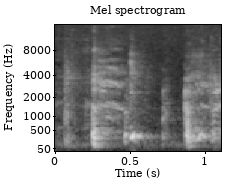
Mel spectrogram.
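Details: Three short harsh voiced bursts, cough-like retching from an adult gagging while eating disgusting food in an eating challenge; coughing/gagging.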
